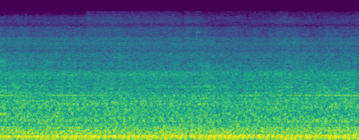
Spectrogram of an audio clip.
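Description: Steady low rumble of a train, with a faint steady hum above it and no sudden sounds.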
